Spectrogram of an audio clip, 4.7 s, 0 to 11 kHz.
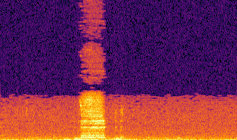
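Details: A barn owl (Tyto alba) at a nest webcam in Cabañeros National Park, Castilla-La Mancha, Spain, during the 2020 breeding season gives a single harsh, hissing screech of about half a second over a steady low rumble.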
